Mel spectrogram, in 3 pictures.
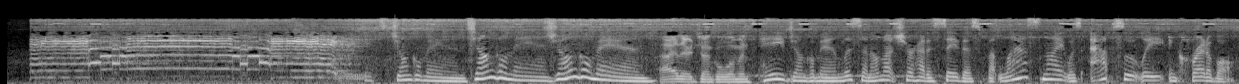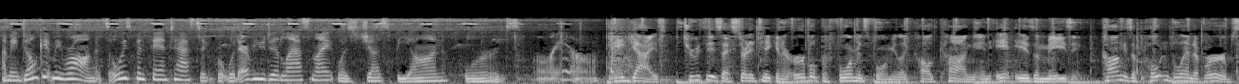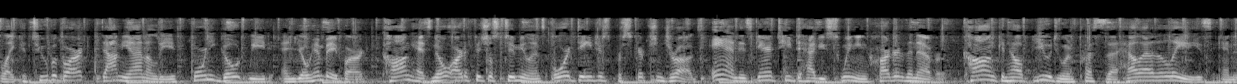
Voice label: radio ad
